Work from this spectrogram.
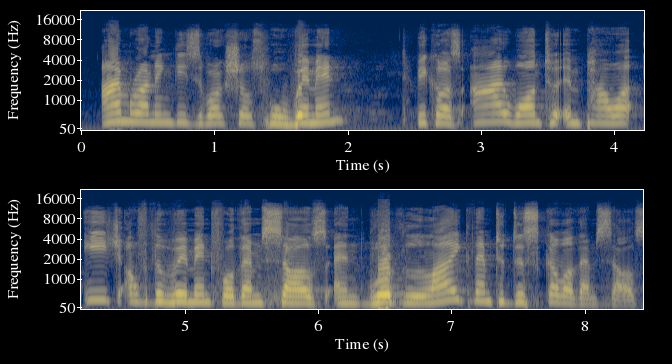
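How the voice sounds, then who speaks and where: Speaking at a moderate pace, a woman with a high pitch shows ordinary pitch variation. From Germany, Turkish family. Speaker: workshop founder. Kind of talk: panel discussion.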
